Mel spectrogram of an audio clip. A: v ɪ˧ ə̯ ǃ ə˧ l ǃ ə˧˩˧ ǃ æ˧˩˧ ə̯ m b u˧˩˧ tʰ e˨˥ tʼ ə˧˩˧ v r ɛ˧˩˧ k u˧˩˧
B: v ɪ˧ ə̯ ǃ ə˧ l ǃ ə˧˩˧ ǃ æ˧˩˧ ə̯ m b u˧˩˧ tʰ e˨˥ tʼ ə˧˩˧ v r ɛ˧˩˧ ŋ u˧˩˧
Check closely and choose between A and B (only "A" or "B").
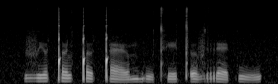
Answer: A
